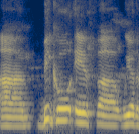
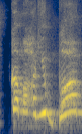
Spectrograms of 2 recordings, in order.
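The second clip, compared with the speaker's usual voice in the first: shrill, very high, loud screaming yell; 8 dB louder than usual. Picturing Tyler as assistant coach, the speaker imitates him screaming at the players. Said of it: "just screaming at everybody".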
